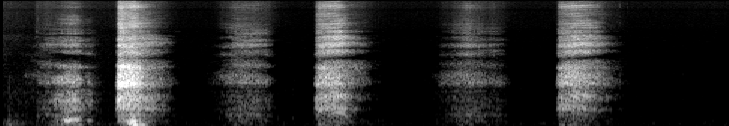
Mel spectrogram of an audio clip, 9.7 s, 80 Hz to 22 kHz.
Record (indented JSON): {
  "exhalation_length": "9.7 s",
  "exhalation_amplitude": 32768,
  "exhalation_signal_mean_std_ratio": 0.27,
  "survey_phase": "beta (2021-08-13 to 2022-03-07)",
  "age": "45-64",
  "gender": "Male",
  "wearing_mask": "No",
  "symptom_none": true,
  "smoker_status": "Ex-smoker",
  "respiratory_condition_asthma": false,
  "respiratory_condition_other": false,
  "recruitment_source": "REACT",
  "submission_delay": "2 days",
  "covid_test_result": "Negative",
  "covid_test_method": "RT-qPCR",
  "influenza_a_test_result": "Negative",
  "influenza_b_test_result": "Negative"
}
